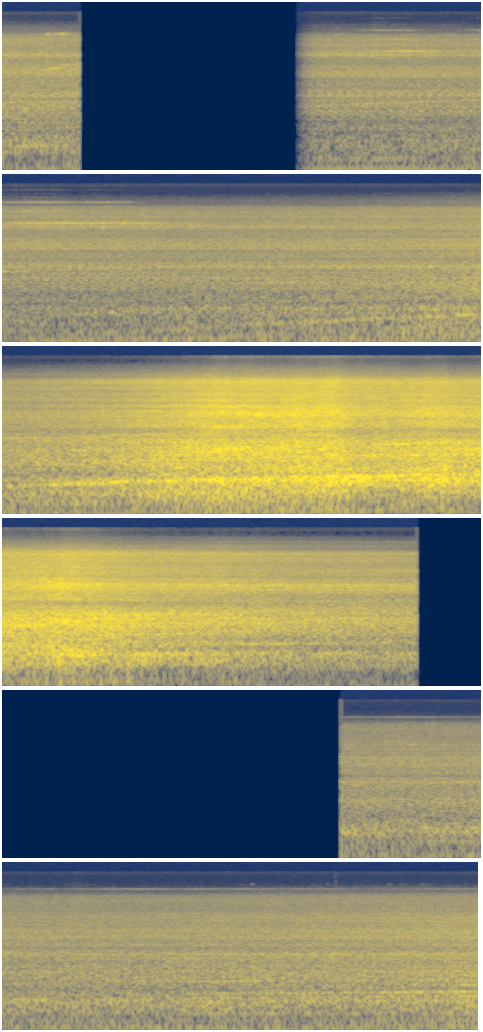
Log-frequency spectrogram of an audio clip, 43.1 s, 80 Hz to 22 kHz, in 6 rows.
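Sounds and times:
electric train passing: 4.5 - 27.8, 33.9 - 43.0.

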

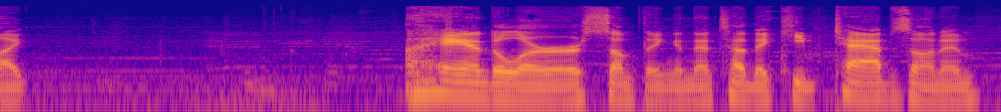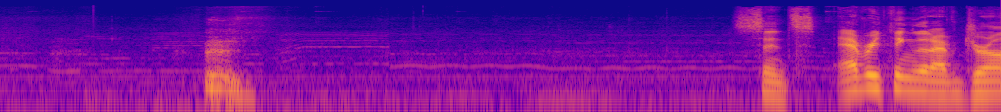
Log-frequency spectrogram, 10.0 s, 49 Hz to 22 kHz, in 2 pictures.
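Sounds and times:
faint sustained music tones: 0.0 - 10.0.

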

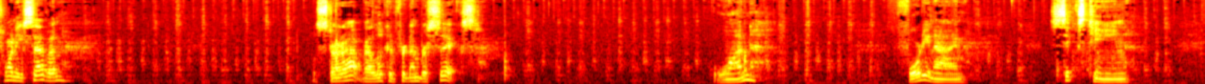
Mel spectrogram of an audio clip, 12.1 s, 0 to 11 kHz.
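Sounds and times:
coin scratching lottery ticket: 0.0 - 3.6, 5.0 - 12.0.

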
